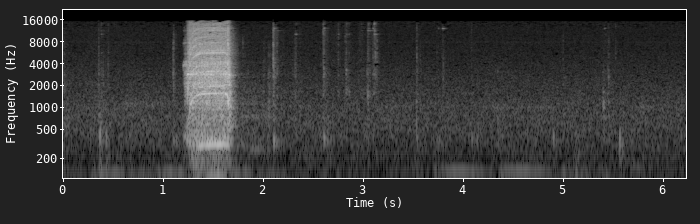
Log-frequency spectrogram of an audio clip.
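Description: Cordless drill-driver with a screwdriver bit run once in a short burst of about half a second on a screw in a plug, its whine rising as the motor spins up. Faint small clicks of handling before and after.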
